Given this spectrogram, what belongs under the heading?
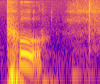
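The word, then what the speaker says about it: pū: for a conch shell, but we call this pu. And so it's spelled Pu.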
